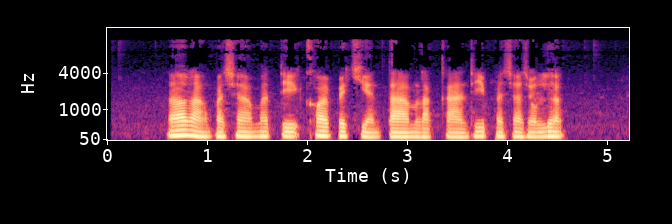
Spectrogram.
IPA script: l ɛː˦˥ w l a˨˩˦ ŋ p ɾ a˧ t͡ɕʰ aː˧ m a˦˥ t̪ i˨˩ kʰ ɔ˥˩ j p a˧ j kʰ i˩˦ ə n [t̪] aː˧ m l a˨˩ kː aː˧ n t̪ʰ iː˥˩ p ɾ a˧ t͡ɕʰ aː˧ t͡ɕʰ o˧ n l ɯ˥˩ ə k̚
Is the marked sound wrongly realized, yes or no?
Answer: no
